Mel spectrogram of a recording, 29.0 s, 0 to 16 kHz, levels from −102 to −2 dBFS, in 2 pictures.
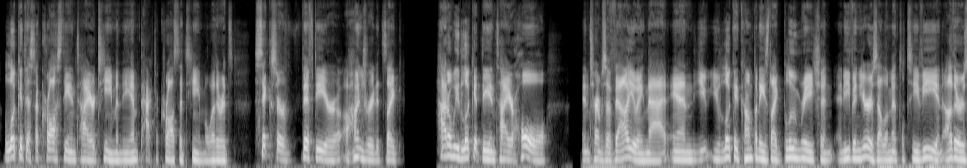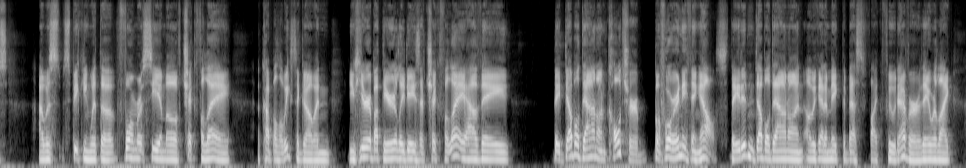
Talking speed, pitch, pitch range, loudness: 215 wpm, 135 Hz, 125-150 Hz, -20 LUFS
